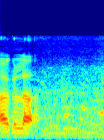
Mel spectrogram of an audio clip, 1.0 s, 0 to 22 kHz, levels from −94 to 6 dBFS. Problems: constant background noise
